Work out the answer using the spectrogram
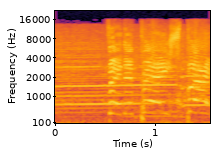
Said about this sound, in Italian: Grande, questo era Michael Schumacher a Monza 2005 sulla Formula 1 V10. V10 Ferrari, incredibile bontà del motore, un suono proprio afrodisiaco.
